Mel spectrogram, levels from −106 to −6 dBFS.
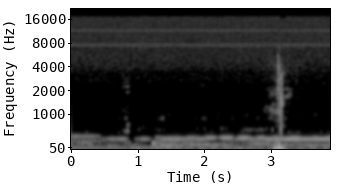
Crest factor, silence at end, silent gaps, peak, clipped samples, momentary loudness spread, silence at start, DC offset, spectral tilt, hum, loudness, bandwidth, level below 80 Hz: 30 dB; 0 s; none; -24 dBFS; under 0.1%; 15 LU; 0 s; under 0.1%; -4 dB/octave; none; -54 LUFS; 17.5 kHz; -62 dBFS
